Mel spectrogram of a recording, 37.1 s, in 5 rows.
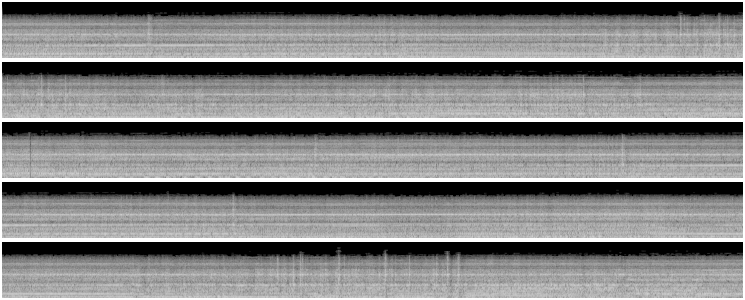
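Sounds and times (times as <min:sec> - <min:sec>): high whine: 0:00.0 - 0:37.0
race car engine at full throttle: 0:00.0 - 0:37.0.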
